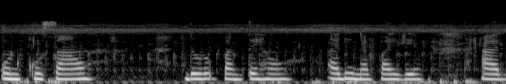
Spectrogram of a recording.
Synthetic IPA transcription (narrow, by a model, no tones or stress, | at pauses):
unkusaw | d̪uɽuʔpant̪ɛɦɔ̃ | əɖinapajɡeaɾ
